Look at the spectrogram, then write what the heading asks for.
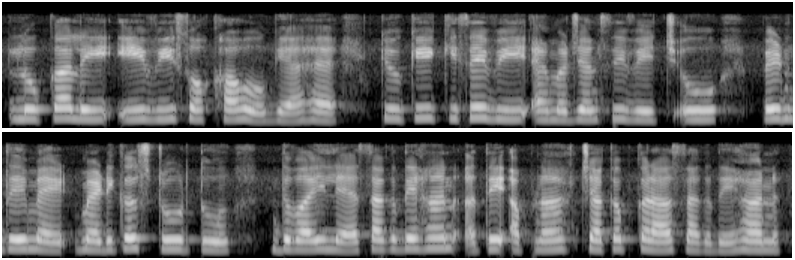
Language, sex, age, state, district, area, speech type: Punjabi, female, 18-30, Punjab, Hoshiarpur, rural, spontaneous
